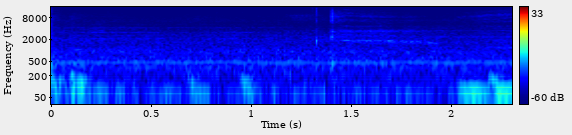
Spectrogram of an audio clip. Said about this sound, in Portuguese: Porque aqui tava dando uma microfonia do caralho. Eu não sei nem se você terminou de falar ou não.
